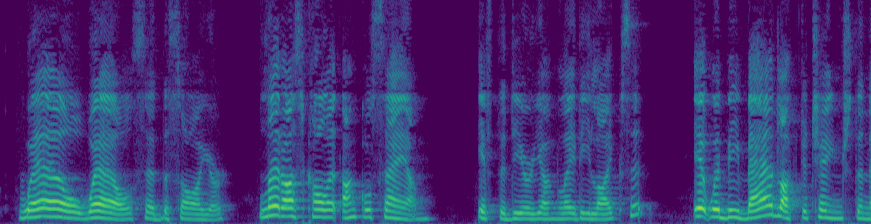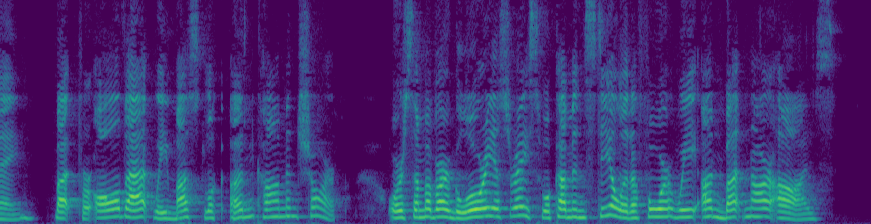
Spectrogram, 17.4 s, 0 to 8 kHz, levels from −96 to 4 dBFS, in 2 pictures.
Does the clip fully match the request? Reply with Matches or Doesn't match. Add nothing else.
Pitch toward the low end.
Doesn't match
